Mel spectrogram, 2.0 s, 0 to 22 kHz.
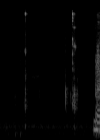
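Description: Computer mouse clicks while selecting vertices in a 3D modelling program: one sharp click about half a second in, then two more in quick succession near the end.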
